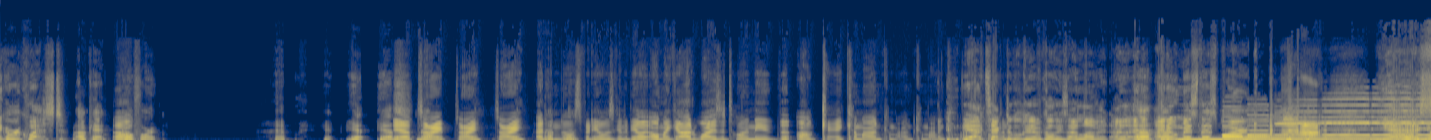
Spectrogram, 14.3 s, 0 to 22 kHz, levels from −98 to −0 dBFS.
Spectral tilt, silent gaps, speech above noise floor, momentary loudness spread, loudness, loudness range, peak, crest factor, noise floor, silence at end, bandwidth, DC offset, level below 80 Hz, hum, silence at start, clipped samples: -5 dB/octave; none; 65 dB; 15 LU; -24 LUFS; 10 LU; -4 dBFS; 22 dB; -89 dBFS; 0 s; 15.5 kHz; under 0.1%; -60 dBFS; none; 0 s; under 0.1%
